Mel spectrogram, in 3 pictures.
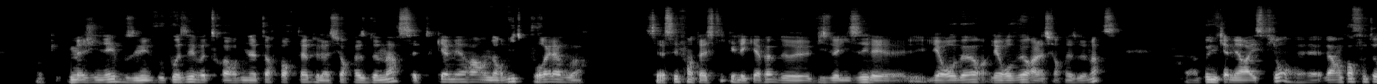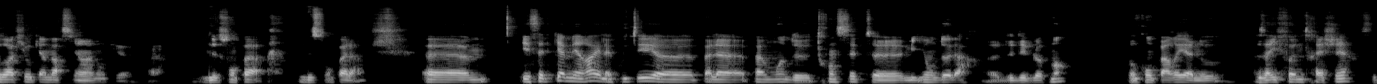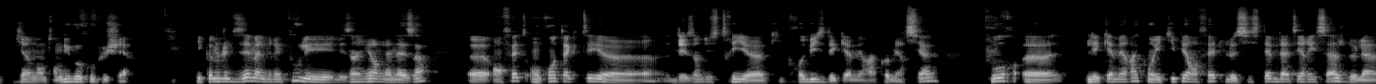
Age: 30-49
